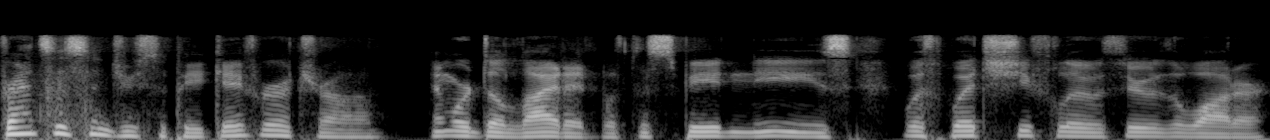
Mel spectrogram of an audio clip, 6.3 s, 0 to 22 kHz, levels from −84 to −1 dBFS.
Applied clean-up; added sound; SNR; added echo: neural mask model DeepFilterNet 3.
